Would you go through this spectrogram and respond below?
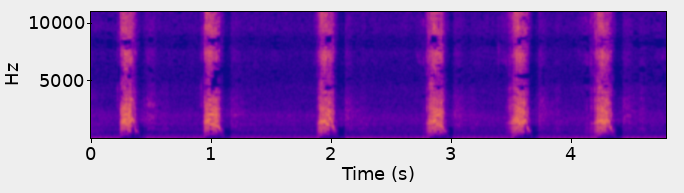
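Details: Jack Russell Terrier indoors with people speaking Latvian, barking sharply six times at roughly regular intervals of under a second, each bark short and loud over a steady low hum.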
